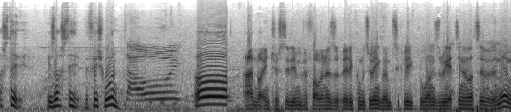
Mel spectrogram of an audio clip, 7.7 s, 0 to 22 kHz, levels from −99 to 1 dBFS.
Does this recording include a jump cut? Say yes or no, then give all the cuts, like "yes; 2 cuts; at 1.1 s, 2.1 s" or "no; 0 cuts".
yes; 2 cuts; at 2.0 s, 3.4 s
